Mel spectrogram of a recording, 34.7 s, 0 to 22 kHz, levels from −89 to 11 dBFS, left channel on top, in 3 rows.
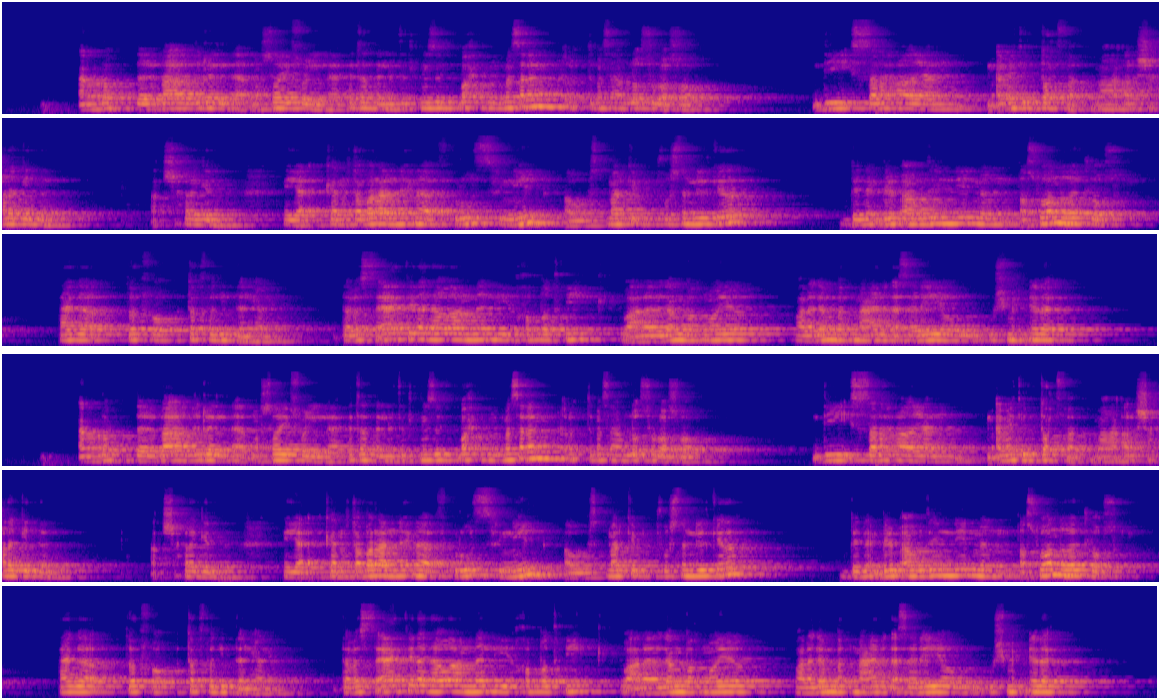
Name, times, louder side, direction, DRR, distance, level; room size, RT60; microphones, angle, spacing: voice 1, 0.8-7.0 8.1-12.1 13.2-19.0 19.9-22.7 23.7-24.1 24.4-25.9 26.5-28.9 29.3-30.6 31.1-33.7, right 2 dB, 70° right, 3 dB, 2.2 m, -28 dB
11.0 x 7.1 x 9.5 m, 1.3 s
head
